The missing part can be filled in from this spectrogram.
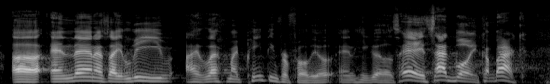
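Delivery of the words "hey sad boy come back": put-on strong, thick Hungarian accent. Quoting a man calling the speaker back as he leaves, in a thick Hungarian accent. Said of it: "And he was Hungarian, thick accent".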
